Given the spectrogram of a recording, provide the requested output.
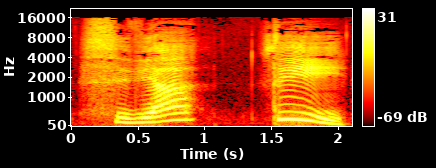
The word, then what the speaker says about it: святый: А на самом деле, я-то преподаю церковно-славянский язык, «святый». Ударение на «ы» на втором слоге,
